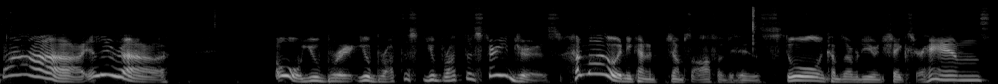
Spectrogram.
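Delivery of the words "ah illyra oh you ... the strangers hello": high, excitable little tinkerer; Feldwin. Acted. Eccentric halfling greeting the strangers, high and excitable. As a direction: swoop up high in delighted greeting. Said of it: "And he goes".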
